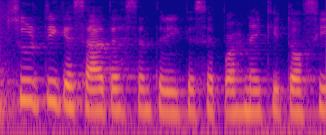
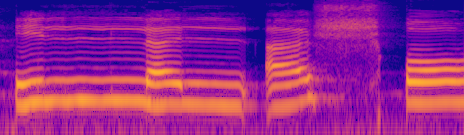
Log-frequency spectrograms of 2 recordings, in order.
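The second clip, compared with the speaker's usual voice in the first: slow, higher, louder chanted الا الاشقى with a heavy قاف; Quran recitation; 5 semitones higher, 6 dB louder, much slower than usual. Shown as a demonstration. Teacher recites the phrase after the rules, melodic. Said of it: "حروف مستعلیہ میں سے ہے".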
